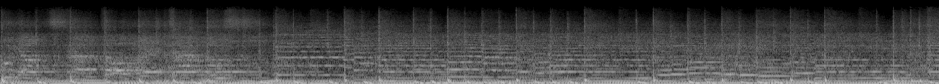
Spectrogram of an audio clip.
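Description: At 3.54 s and again at 8.15 s, damaged data in the compressed stream makes the decoder misread a frame and lose sync, producing a brief chirp, squawk, click or short hole. A spectrogram shows a thin vertical disruption, and the waveform shows an abrupt discontinuity.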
